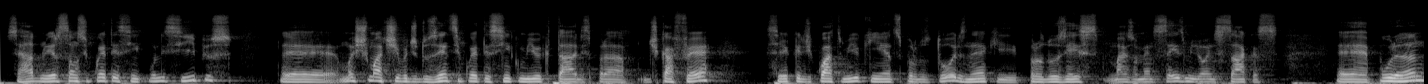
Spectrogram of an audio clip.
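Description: A dark, mellow tone at a fairly slow pace, with ordinary pitch variation against a quiet background. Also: man, medium pitch for a man. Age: 40s. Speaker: coffee growers' federation executive. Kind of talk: casual chat. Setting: studio.

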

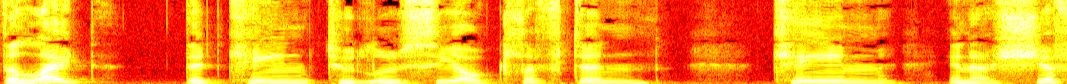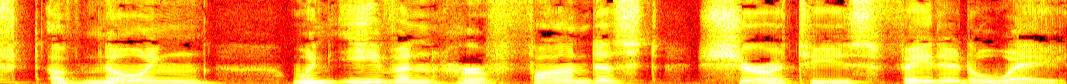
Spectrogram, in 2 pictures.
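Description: On a very clean recording with a silent background, a man speaks very slowly at a fairly high pitch, his tone warm and his intonation lively. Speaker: retired professor reading poems. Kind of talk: poetry reading, calm and warm, with a short spoken intro and sign-off. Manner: measured, unhurried, expressive reading with emphasis on key phrases; warm, friendly, gently conversational at start and end.

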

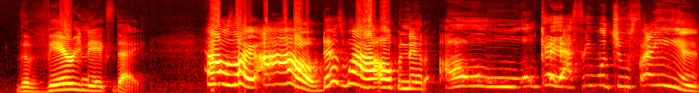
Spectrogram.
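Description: A woman's raised, projected voice sits at an extremely high pitch, with very wide pitch swings and big swings in loudness. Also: fairly slow pace. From Arkansas, Little Rock. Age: 40s. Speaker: podcast guest, host's mother. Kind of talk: casual chat.

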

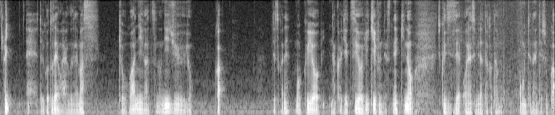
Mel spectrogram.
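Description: Long, frequent pauses break up a man's very deep, low voice, which carries vocal fry and ordinary pitch variation. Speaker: architecture firm co-owner and vacant-house activist podcaster. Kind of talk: casual solo podcast monologue.

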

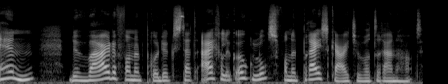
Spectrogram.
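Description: In a very clean recording with a silent background, a woman speaks at a medium pitch with lively intonation. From Netherlands, North Brabant (Bergen op Zoom). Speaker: business coach and podcast host. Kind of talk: solo podcast monologue. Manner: animated.

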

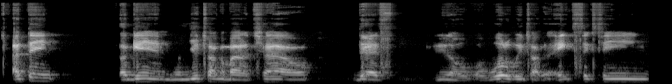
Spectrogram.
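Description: This man speaks at a moderate pace with long, frequent pauses. His loudness swings widely. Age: 40s. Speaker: credit repair consultant and former teacher. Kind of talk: podcast interview. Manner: repeats words when starting sentences.

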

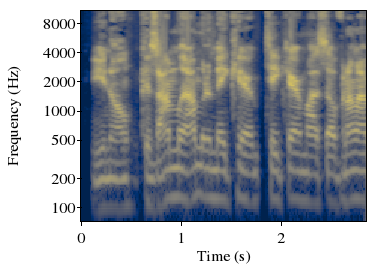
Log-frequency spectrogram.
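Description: In a Chicago-area accent, a man speaks very fast with a fairly low pitch, a bright, sharp tone, and fairly even intonation. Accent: Chicago-area American English. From Oak Park, Chicago area. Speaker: music artist. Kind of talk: casual interview.

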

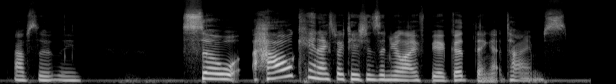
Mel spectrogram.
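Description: A woman's medium-pitched voice with ordinary pitch variation, at a moderate pace. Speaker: podcast host. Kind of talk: casual chat. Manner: animated.

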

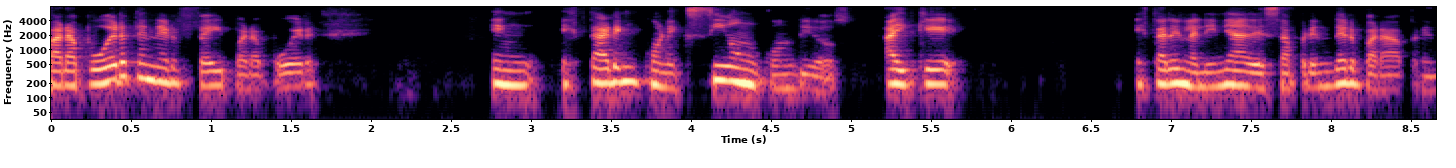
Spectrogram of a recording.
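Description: Her voice is medium in pitch and somewhat breathy. The woman leaves long, frequent pauses, with ordinary pitch variation. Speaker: spiritual mentor and marketing agency co-founder. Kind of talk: interview.

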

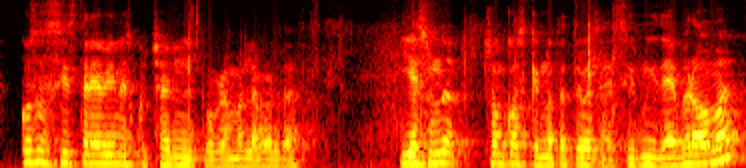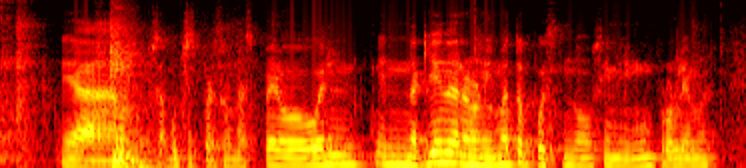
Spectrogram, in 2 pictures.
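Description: A man with an ordinary speaking voice talks at a fairly quick pace and fairly high pitch with fairly even intonation. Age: 30s. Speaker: podcast co-host. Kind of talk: casual chat.

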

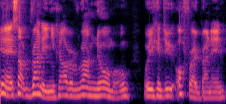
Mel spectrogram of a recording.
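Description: A man with an English accent speaks at a fairly quick pace, his intonation lively. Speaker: podcast host. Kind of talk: solo motivational talk. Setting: solo recording into a microphone. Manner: casual, with many fillers.

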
